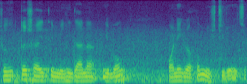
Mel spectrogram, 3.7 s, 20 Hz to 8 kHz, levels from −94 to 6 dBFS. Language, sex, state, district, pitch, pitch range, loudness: Bengali, male, West Bengal, North 24 Parganas, 105 Hz, 100-120 Hz, -15 LUFS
